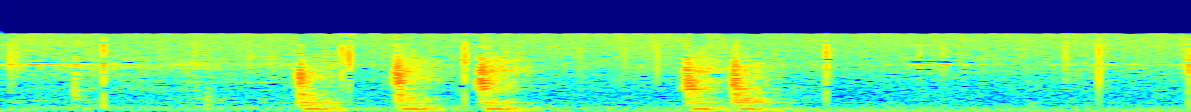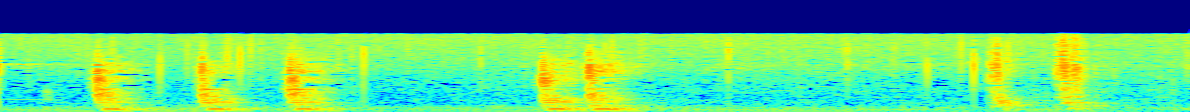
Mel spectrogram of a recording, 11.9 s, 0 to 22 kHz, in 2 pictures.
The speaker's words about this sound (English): Remember the code knock? Yeah. 3 long and 2 short.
